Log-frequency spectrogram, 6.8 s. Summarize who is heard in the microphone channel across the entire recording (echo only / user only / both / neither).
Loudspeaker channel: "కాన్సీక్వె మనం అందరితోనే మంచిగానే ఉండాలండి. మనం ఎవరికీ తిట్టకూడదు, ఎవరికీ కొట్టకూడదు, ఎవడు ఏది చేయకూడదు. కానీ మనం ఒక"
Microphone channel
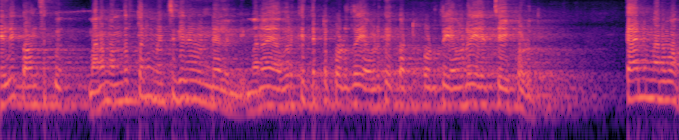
echo only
